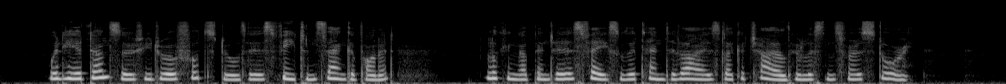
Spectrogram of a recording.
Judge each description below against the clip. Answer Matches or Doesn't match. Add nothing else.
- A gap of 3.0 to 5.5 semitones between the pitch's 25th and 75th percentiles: Doesn't match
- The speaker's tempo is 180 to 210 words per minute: Matches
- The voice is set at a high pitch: Matches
